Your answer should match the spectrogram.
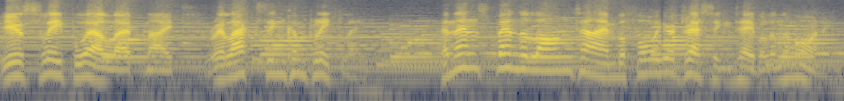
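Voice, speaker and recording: A man playing a sly, mysterious narrator of an old radio thriller, his slightly high voice rising and falling as he insinuates. The sound is dull and old, with music playing behind him. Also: very animated, a little fast. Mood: knowing, ominous. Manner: insinuating second-person narration. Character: mysterious male narrator speaking to the listener. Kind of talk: 1940s radio drama narration.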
